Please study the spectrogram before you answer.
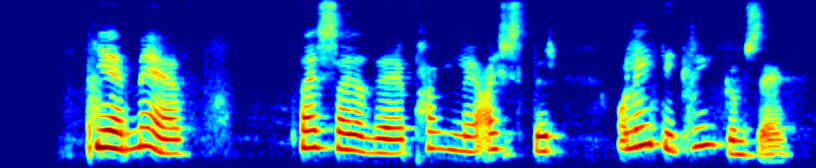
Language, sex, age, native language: Icelandic, other, 18-19, Icelandic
